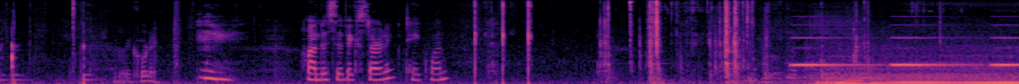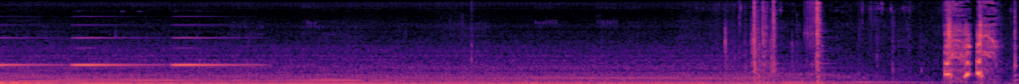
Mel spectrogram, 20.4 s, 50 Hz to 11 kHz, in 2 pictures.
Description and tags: Stereo, H4N
In a small sedan, cloth seats, in a parking lot by the highway, Two people inside. Engine starting and car beeping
